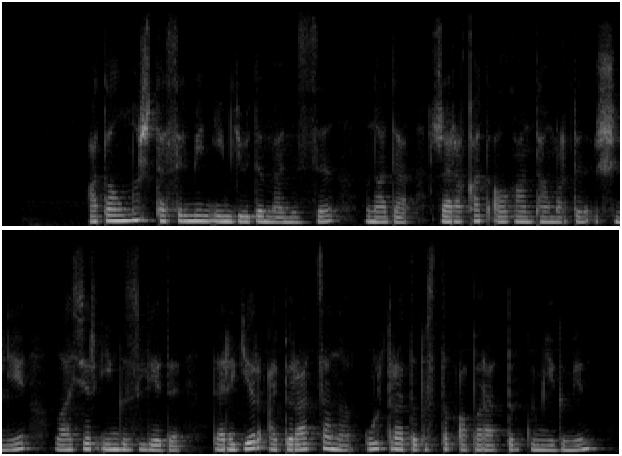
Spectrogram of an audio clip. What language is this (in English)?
Kazakh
